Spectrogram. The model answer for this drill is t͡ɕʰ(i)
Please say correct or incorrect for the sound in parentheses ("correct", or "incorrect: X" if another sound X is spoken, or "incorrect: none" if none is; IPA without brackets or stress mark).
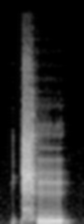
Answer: correct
